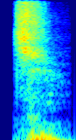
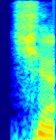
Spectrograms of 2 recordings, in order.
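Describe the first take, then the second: First: Said in the usual way. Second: "Ch" voiced as "chuh"; exaggerated ending sound. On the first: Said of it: "check out the other ending sounds". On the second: Shown as a demonstration. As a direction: release "Ch" into a short added vowel. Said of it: "pronounce these sounds much louder than usual".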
